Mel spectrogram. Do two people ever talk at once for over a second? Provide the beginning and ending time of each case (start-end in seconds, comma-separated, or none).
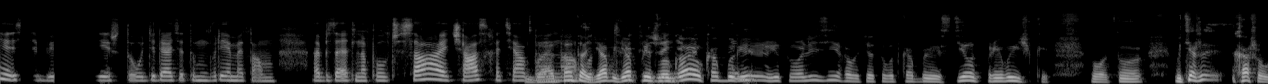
5.2-7.6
